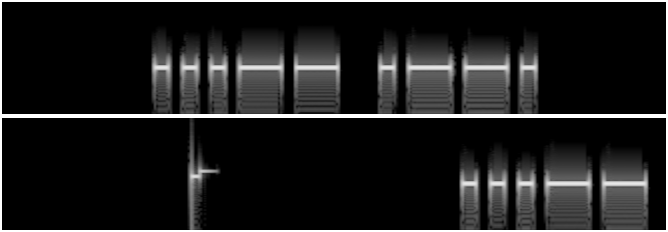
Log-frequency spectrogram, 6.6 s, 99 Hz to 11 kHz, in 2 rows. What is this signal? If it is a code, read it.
Morse code, heard as a keyed tone, about 17 wpm, 700 Hz. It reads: 3 P 3
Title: Single-Letter Single-Number 17wpm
